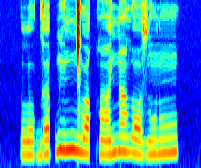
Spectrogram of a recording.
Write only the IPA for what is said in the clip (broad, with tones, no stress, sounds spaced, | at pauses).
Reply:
l o˨ ɡ ɜ˧ ɓ ĩ˦ ŋ͡ǀ u˨ q ã˨˦ ɲ ĩ˧ ðˤ o˨ z ũ˧ ɾ ũ˦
